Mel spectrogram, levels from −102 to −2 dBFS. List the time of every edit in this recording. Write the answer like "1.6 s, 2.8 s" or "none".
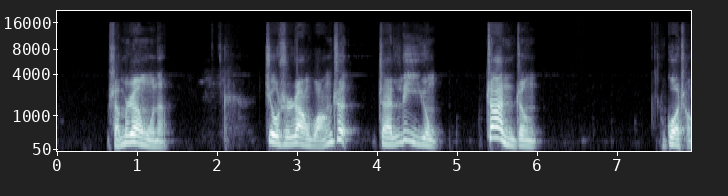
none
